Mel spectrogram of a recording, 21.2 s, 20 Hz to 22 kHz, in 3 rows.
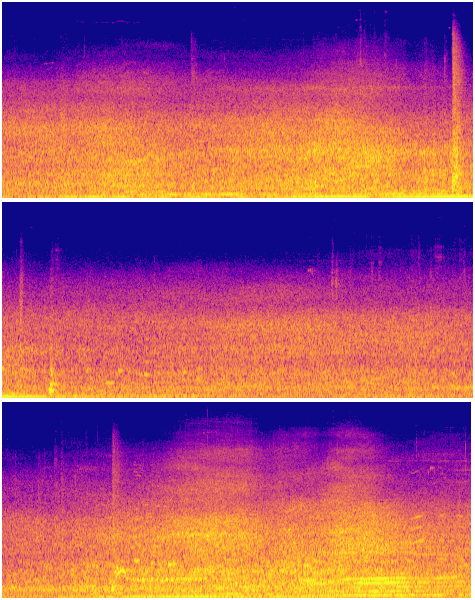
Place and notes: {"title": "Poznan, Strozynskiego str., in front of Chata Polska convenience store - parcel handling", "date": "2019-06-05 11:18:00", "description": "a courier loading parcels into InPost pickup compartments. he's working in a hurry. you can hear him slamming the doors of the compartments. traffic and people leaving the store as well as purchasing fruit on the stand nearby. (roland r-08)", "latitude": "52.46", "longitude": "16.90", "altitude": "101", "timezone": "Europe/Warsaw"}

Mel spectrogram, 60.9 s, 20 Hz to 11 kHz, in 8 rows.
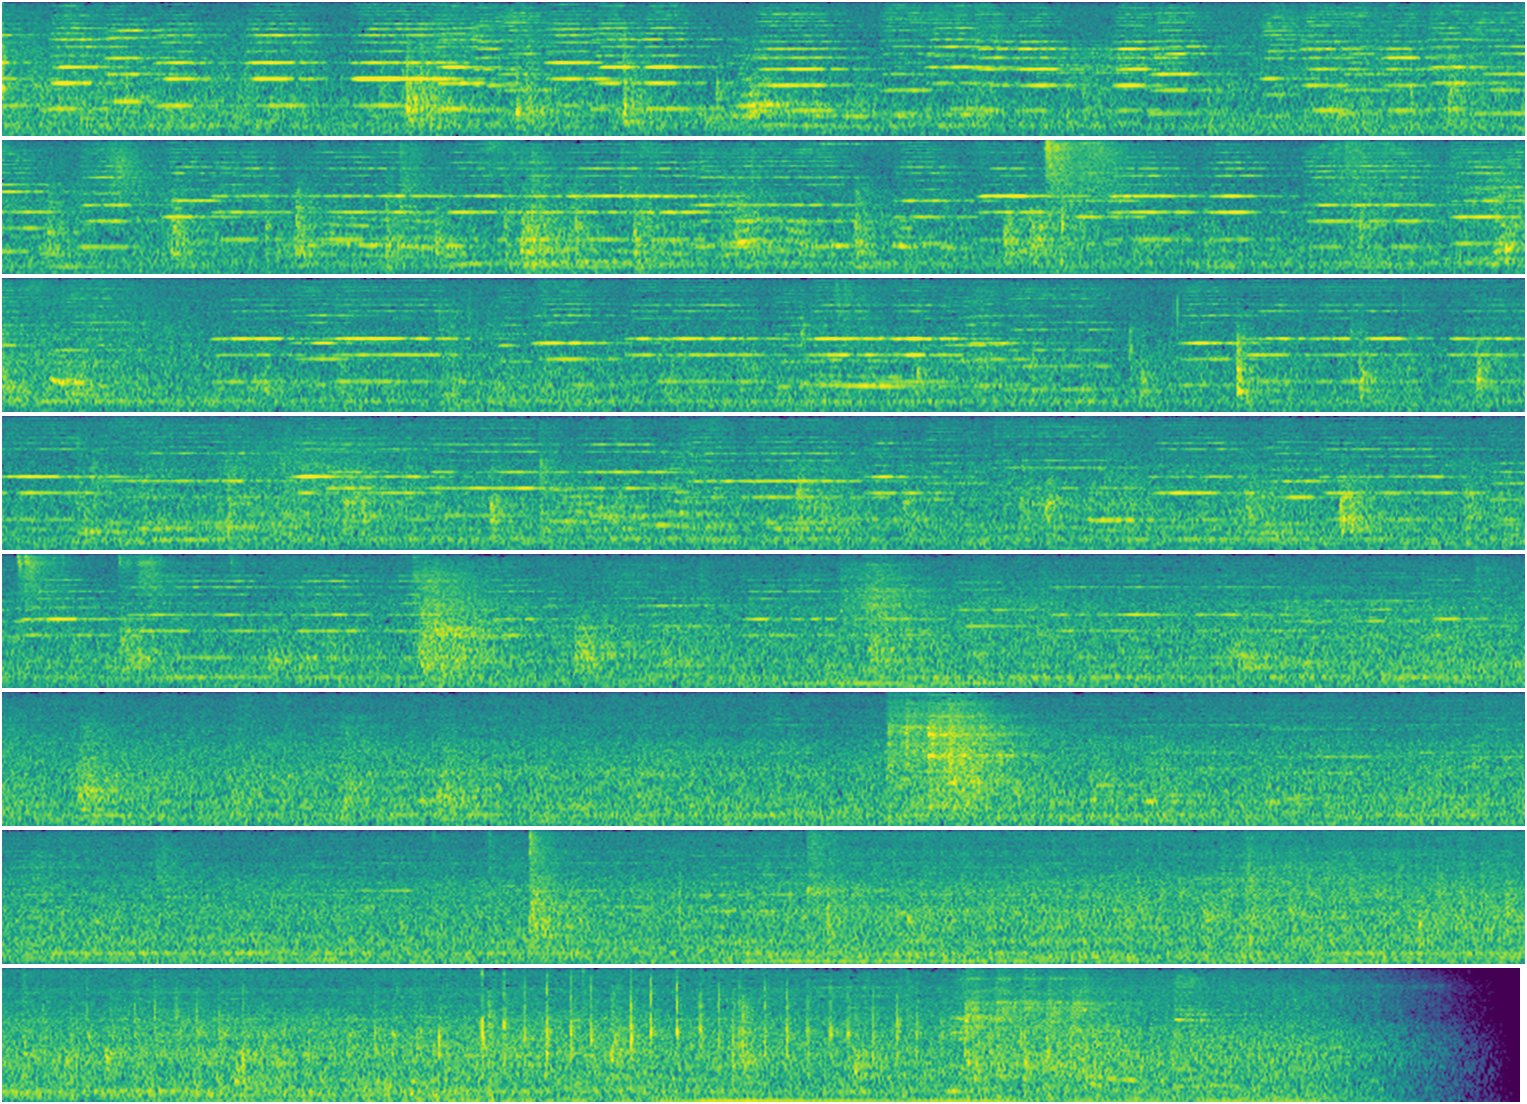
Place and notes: {"title": "Levent metro station, a week of transit, monday morning - Levent metro station, a week of transit, tuesday morning", "date": "2010-09-28 09:40:00", "description": "The ephemeral is even less lasting in the city. But it shows up more often.", "latitude": "41.08", "longitude": "29.01", "altitude": "143", "timezone": "Europe/Berlin"}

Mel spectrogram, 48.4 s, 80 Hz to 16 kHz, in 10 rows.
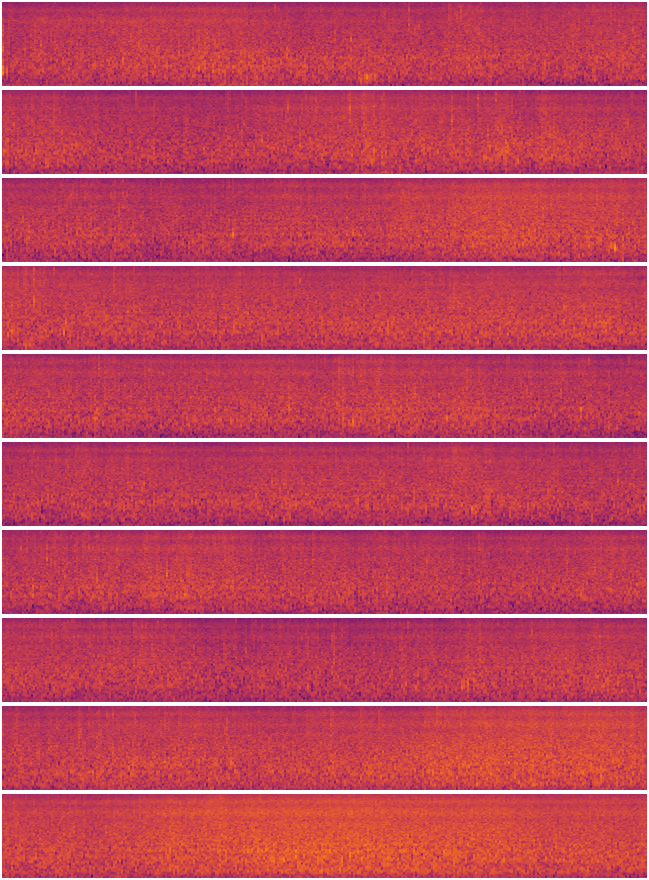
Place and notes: {"title": "大窟澳, New Taipei City - sound of the waves", "date": "2014-07-29 17:42:00", "description": "Rocks and waves, Very hot weather\nZoom H6 Ms+ Rode NT4", "latitude": "24.98", "longitude": "121.97", "timezone": "Asia/Taipei"}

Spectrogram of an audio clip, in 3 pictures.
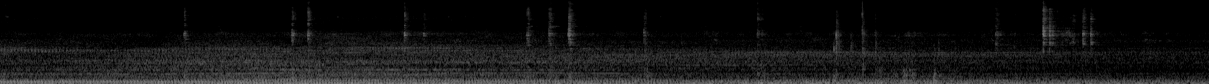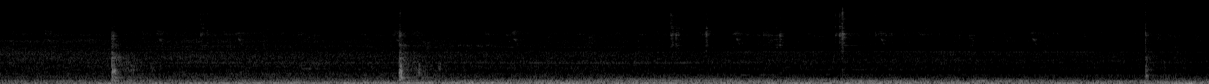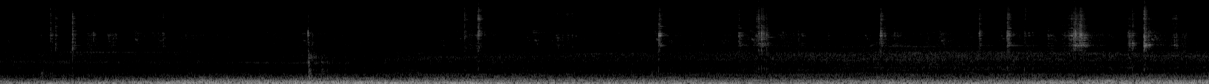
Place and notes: {"title": "中崙溪南三元宮, Xinfeng Township - Sweeping voice", "date": "2017-08-26 07:53:00", "description": "In the square of the temple, Birds sound, The motorcycle starts, Sweeping voice, The plane flew through", "latitude": "24.90", "longitude": "121.00", "altitude": "27", "timezone": "Asia/Taipei"}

